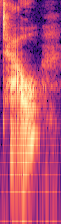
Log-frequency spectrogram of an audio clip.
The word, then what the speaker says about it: Thao: Name is actually pretty interesting too, because my Vietnamese name is Tao. It's spelled T-H-A-O, and it means obedient.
